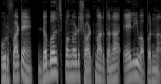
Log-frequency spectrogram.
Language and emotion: Goan Konkani, neutral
